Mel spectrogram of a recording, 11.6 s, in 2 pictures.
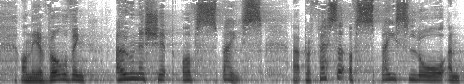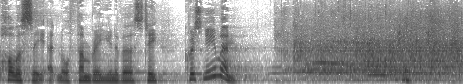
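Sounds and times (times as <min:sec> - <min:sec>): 
speech: 0:00.2 - 0:09.6, 0:10.8 - 0:11.1
audience clapping to welcome a professor of space law and policy: 0:09.2 - 0:11.5.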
